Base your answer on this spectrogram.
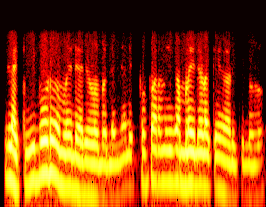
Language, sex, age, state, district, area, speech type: Malayalam, male, 18-30, Kerala, Wayanad, rural, conversation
